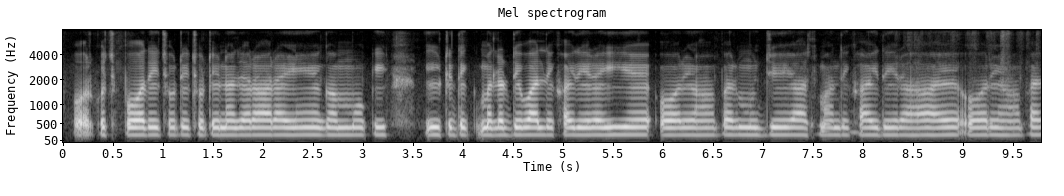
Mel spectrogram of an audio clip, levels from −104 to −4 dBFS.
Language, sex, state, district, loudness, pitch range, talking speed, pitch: Hindi, male, Chhattisgarh, Korba, -23 LUFS, 195-200 Hz, 195 wpm, 195 Hz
